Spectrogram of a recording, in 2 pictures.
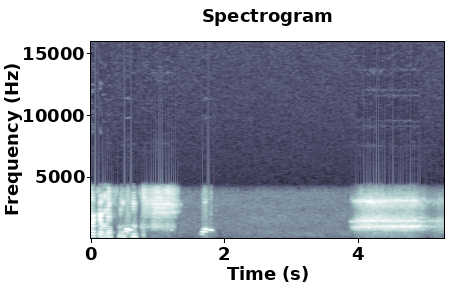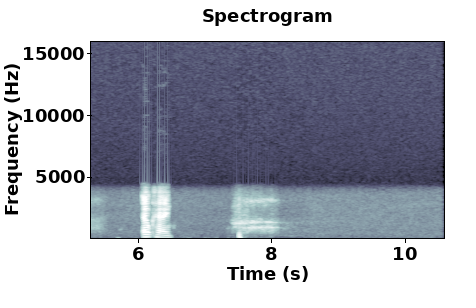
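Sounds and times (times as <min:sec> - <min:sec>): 
speech: 0:00.0 - 0:01.8, 0:06.1 - 0:06.6
person deep breathing to relax: 0:04.0 - 0:05.7, 0:07.4 - 0:08.4.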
